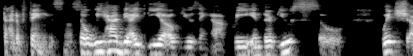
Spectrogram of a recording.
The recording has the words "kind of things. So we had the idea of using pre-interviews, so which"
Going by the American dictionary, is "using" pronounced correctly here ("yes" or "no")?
yes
